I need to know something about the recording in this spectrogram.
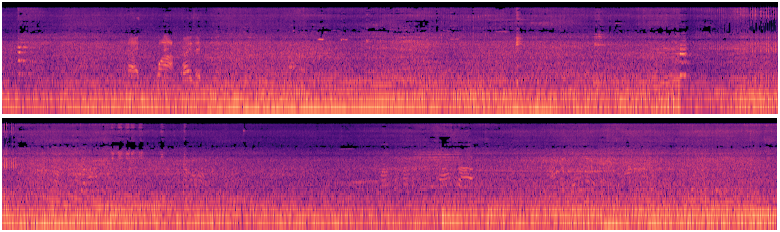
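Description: Road traffic passing: engines of vans, trucks and motorcycles going by over a steady low rumble, with short horn toots now and then, the first about three seconds in.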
